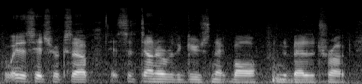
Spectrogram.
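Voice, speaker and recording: A man's voice: on the low side, steady tone, fast talker, noisy background. A man giving a casual, plain-spoken walkthrough to camera, explaining equipment in an informal, instructive way. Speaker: RV vlogger giving a product walkthrough. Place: outdoors beside a pickup truck bed.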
